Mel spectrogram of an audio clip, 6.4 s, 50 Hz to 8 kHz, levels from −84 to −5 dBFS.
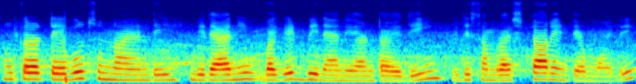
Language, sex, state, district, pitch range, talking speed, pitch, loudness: Telugu, female, Andhra Pradesh, Annamaya, 185-225 Hz, 125 wpm, 195 Hz, -17 LUFS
